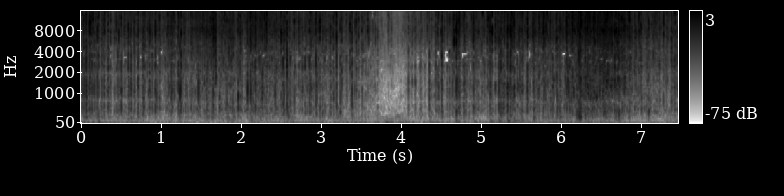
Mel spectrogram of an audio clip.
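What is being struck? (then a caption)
Foam sponge brushed with bristle brushes. A red porous foam sponge, solid and soft, is brushed by the tips of two bristle tube brushes. This produces a steady, bright, crinkly scratching texture with dense rapid strokes, which dips briefly near the middle before growing louder toward the end.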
